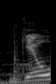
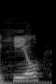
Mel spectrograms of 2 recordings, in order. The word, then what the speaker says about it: Gil: dominican republic luis heal it looks like it's spelled gill but it's actually he'll he was acquired from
